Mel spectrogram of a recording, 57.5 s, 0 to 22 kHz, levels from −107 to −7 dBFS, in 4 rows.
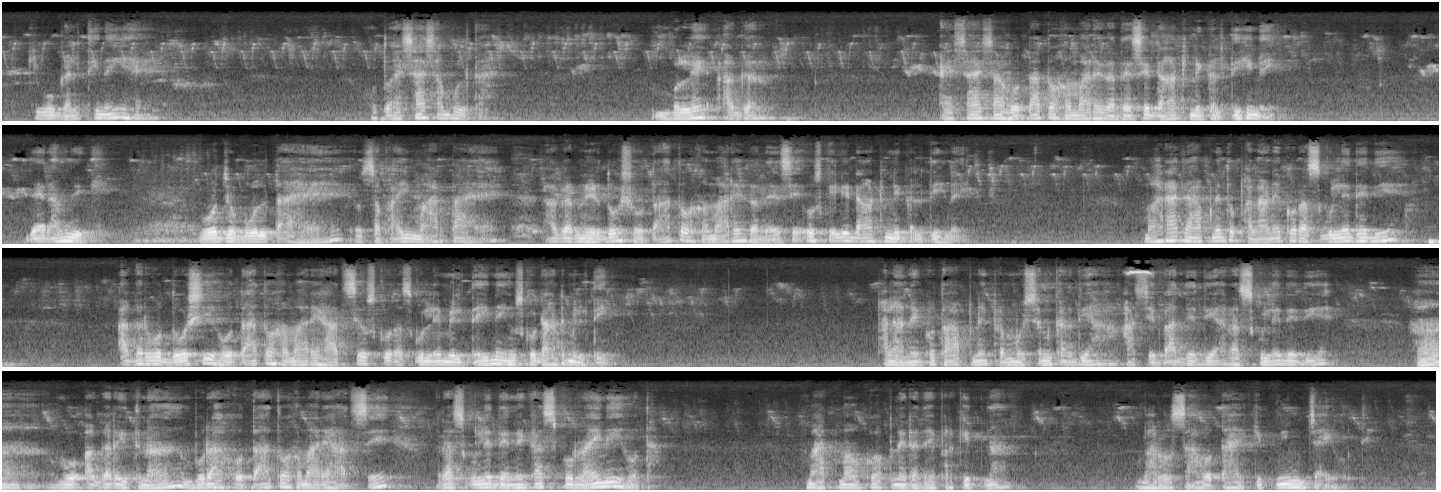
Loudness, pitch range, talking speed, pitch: -21 LUFS, 95-110 Hz, 120 wpm, 100 Hz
